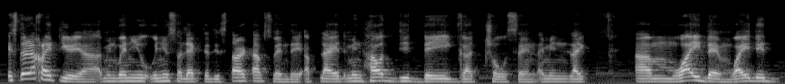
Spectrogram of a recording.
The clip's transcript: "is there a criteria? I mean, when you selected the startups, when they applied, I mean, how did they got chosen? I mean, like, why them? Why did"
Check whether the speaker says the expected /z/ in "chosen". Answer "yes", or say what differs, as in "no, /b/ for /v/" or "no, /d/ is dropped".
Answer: no, /s/ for /z/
